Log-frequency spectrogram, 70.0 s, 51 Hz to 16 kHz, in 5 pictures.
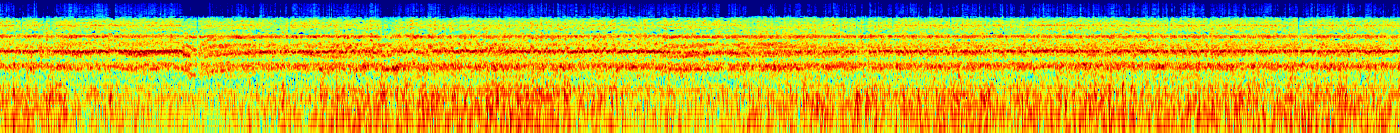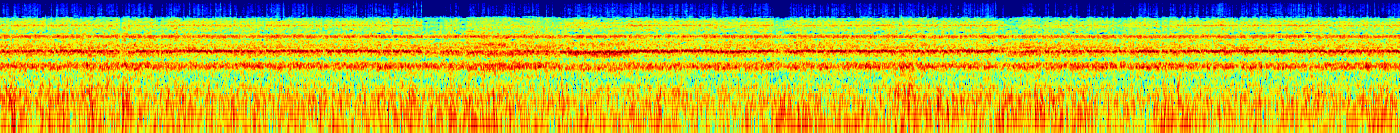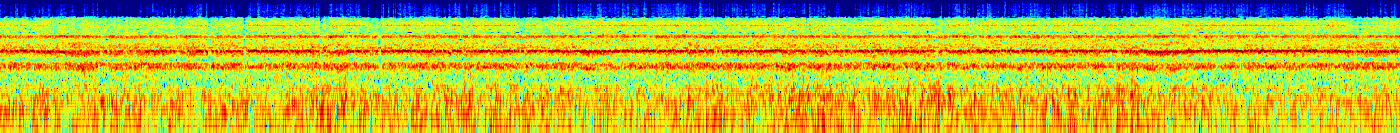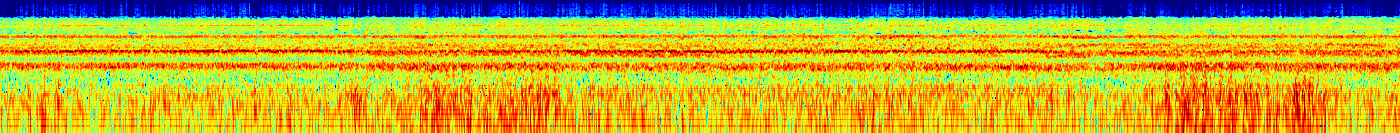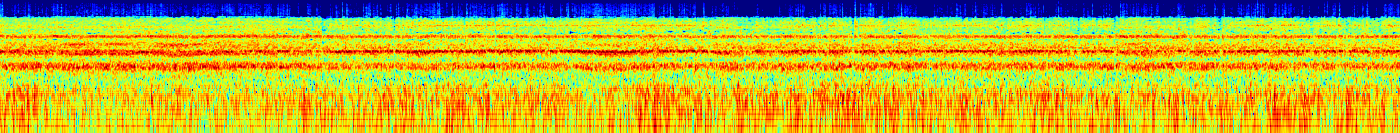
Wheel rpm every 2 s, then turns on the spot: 220, 210, 190, 200, 230, 240, 240, 230, 230, 230, 230, 230, 230, 230, 230, 230, 230, 230, 230, 230, 230, 230, 230, 230, 210, 190, 200, 220, 220, 230, 230, 230, 230, 230, 230.
none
